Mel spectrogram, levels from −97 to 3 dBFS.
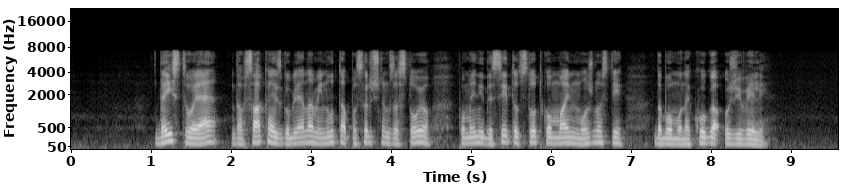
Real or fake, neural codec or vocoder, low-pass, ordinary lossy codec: fake; codec, 16 kHz, 4 kbps, FunCodec, trained on Chinese and English, 50 frames a second; 7.2 kHz; none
